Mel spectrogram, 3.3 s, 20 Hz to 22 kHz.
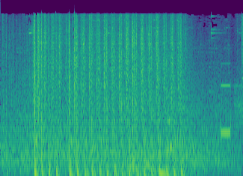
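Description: Rapid bursts of automatic gunfire in Battlefield 4 rattle loudly for about two seconds, a dense string of sharp cracks hitting the player, then cut off into quiet game ambience.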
